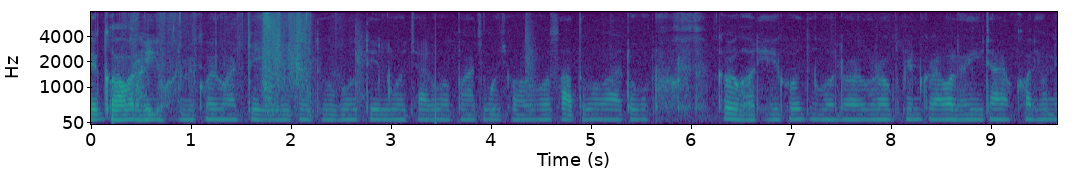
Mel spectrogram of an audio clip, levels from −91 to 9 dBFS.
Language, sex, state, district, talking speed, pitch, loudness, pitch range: Bajjika, male, Bihar, Vaishali, 200 wpm, 135 Hz, -42 LUFS, 130-135 Hz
